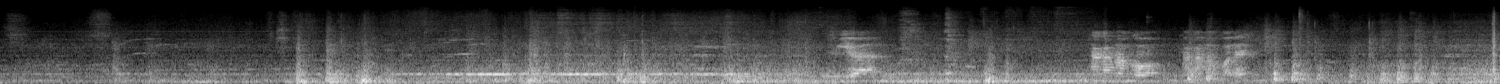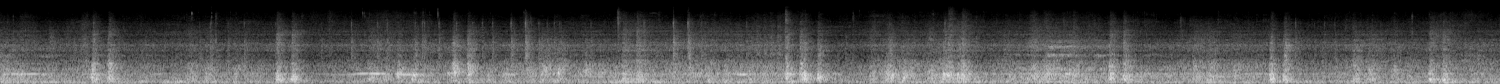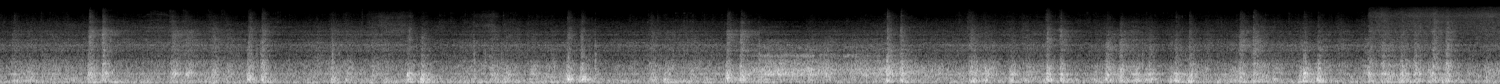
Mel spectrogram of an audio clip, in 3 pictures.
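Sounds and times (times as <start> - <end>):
train running gear rumble: 0.0 - 45.0.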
